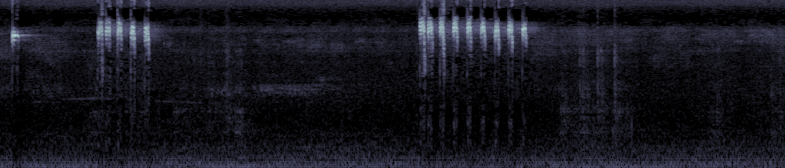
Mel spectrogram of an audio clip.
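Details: A blue-crowned hanging parrot calls sharply to provoke an answer from other hanging parrots: two rapid runs of piercing high notes, about six and then nine in quick succession, separated by a three-second pause.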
